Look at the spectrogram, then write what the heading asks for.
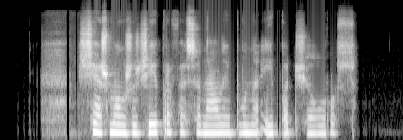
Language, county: Lithuanian, Telšiai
